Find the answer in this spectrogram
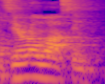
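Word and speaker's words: Zaira Wasim: Zira Wassing, is that right? Yeah, we know her from Dongle. Zira Wassing.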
